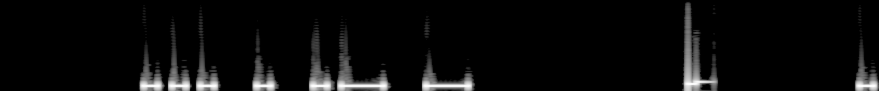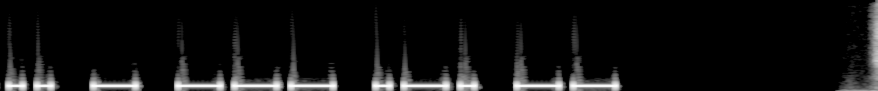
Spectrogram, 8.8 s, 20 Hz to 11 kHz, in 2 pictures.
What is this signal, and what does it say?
Morse code, heard as a keyed tone, about 17 wpm, 700 Hz. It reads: SEAT STORM
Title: Sentences from Top 1500 Words - New Word Drill - 17wpm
